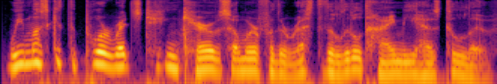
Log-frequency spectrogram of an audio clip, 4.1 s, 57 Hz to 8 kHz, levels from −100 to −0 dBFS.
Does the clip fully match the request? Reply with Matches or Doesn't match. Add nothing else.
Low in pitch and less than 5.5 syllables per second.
Doesn't match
